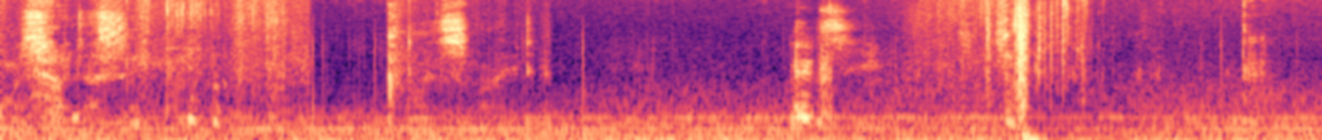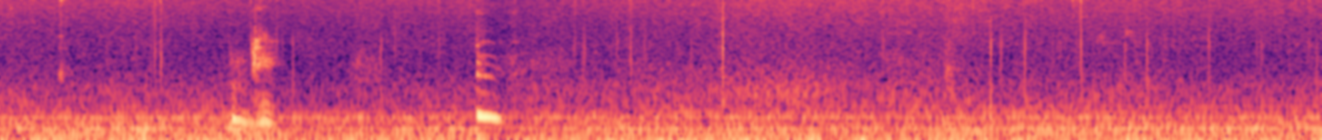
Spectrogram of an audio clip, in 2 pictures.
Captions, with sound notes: Come inside to see. Come inside and see. (Sara choking)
